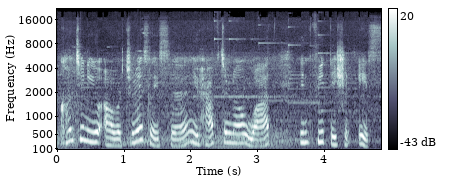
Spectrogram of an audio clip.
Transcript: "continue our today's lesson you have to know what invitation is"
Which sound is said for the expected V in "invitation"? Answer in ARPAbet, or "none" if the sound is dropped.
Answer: F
